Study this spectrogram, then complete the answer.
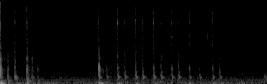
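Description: Rapid, uneven keystrokes on a computer keyboard while entering a script tag, with sharp clicks in quick bursts and short pauses, close and clear with no voices.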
